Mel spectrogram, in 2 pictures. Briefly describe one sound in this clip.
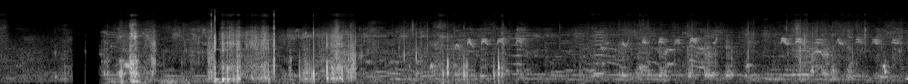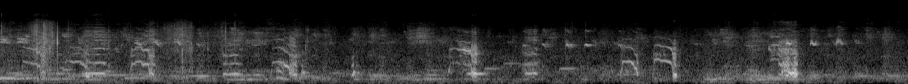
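Hens cluck and chatter nearby.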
